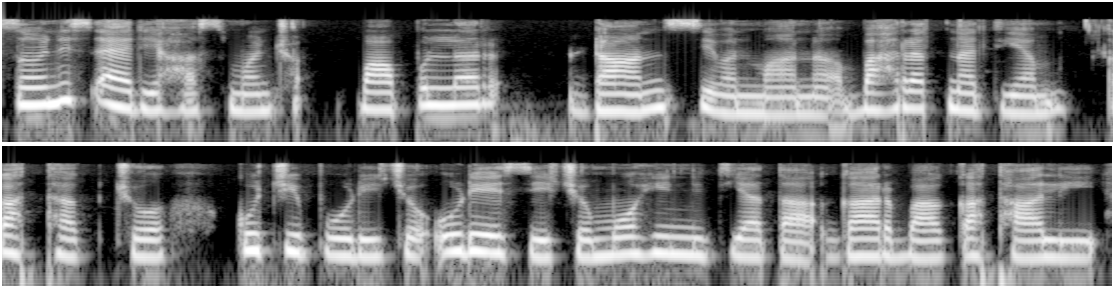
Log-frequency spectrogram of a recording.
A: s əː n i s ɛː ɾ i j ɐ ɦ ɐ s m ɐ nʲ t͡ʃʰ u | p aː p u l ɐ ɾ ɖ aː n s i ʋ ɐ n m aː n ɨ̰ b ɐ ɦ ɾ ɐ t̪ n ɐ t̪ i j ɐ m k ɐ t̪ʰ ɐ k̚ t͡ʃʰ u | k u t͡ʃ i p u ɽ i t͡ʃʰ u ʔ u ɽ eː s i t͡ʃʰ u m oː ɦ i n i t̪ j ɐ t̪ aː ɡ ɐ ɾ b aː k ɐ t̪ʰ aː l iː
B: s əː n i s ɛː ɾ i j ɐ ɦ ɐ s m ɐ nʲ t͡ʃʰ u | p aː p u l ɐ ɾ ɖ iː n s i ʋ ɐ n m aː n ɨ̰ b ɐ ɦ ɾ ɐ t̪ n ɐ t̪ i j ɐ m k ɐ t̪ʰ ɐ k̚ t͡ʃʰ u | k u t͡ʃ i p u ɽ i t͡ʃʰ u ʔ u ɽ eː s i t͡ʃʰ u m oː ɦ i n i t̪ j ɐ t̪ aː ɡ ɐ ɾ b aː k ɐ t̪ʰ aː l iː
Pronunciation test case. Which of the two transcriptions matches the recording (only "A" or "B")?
A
